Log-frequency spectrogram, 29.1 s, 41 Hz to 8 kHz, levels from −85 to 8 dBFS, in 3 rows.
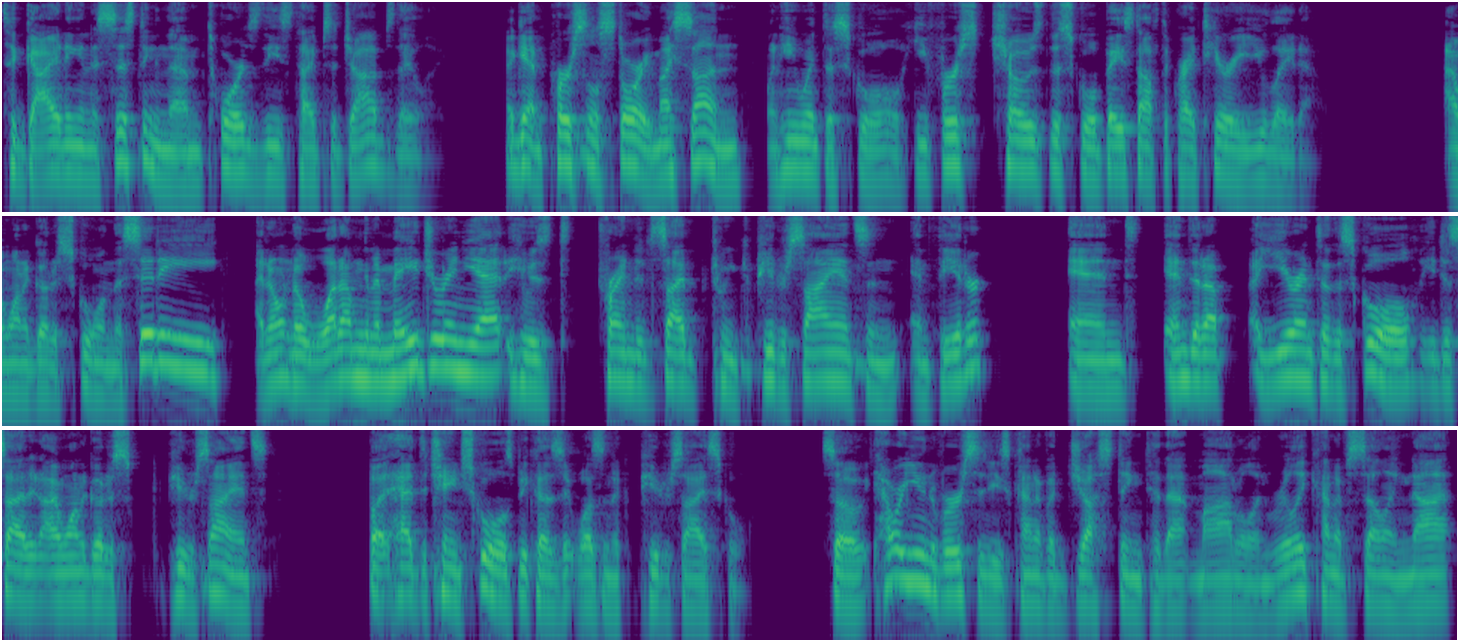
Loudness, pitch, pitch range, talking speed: -26 LUFS, 115 Hz, 100-130 Hz, 225 wpm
